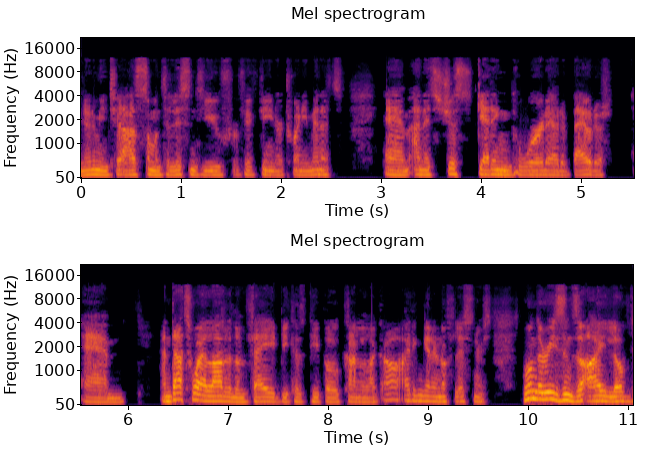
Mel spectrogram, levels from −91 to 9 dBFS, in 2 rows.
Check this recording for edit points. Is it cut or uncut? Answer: uncut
